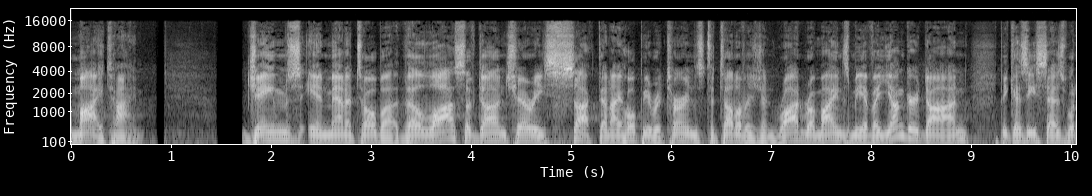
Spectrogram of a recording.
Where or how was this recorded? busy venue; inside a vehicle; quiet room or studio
busy venue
